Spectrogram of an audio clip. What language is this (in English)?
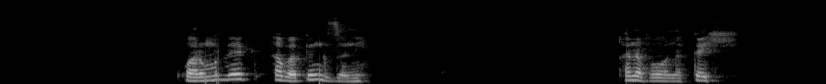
Musgu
